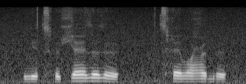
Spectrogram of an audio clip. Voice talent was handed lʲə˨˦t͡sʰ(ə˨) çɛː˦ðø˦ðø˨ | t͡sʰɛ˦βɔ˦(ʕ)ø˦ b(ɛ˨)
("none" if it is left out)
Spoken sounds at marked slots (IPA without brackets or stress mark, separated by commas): ʏ˨, ʕ, ø˨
